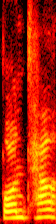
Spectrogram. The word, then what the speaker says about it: Vontelle: just looks fabulous online so von tel have i got it right have i pronounced it yes absolutely great was founded in 2019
